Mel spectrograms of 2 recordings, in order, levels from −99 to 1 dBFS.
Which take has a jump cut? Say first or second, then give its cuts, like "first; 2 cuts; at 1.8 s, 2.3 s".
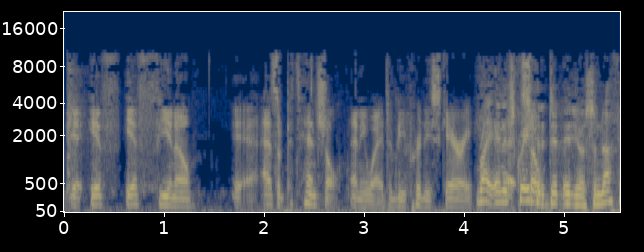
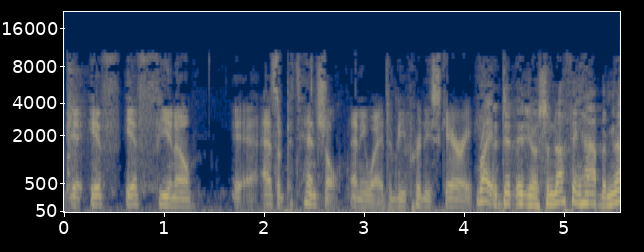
second; 1 cut; at 4.3 s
